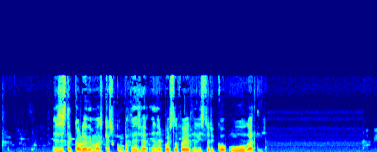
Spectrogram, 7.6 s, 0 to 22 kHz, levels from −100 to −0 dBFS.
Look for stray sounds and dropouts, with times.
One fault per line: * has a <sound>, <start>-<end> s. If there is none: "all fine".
all fine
